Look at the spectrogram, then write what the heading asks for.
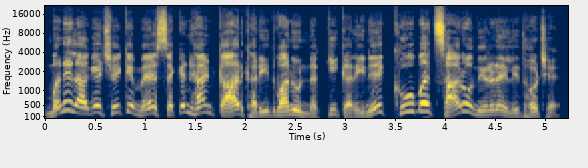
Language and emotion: Gujarati, happy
